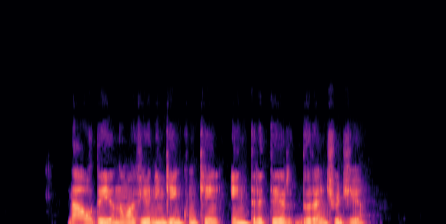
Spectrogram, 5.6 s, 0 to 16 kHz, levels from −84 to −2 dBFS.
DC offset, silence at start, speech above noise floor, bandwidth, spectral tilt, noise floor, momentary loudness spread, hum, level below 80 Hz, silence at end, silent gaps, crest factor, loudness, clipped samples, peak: under 0.1%; 0.85 s; 71 dB; 7 kHz; -8 dB/octave; -89 dBFS; 5 LU; none; -64 dBFS; 1 s; none; 18 dB; -19 LUFS; under 0.1%; -2 dBFS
